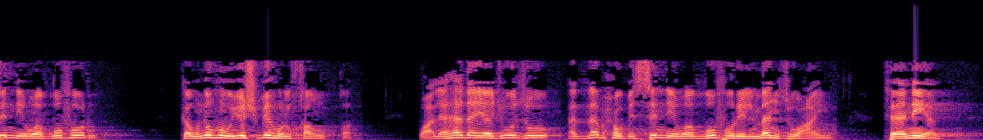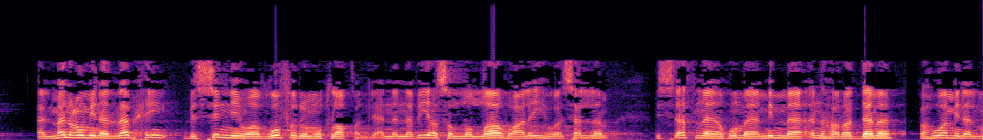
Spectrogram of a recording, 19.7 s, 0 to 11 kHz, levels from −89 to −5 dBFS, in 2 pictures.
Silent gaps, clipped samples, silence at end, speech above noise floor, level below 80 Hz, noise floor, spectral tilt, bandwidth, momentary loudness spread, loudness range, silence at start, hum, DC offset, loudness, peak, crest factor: none; under 0.1%; 0 s; 52 dB; -40 dBFS; -67 dBFS; -6 dB/octave; 6.6 kHz; 12 LU; 3 LU; 0 s; none; under 0.1%; -16 LUFS; 0 dBFS; 16 dB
